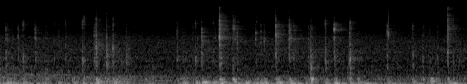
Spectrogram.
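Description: Typing code on a computer keyboard, a steady close run of quick clicking keystrokes with occasional louder taps, continuous with no talk.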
